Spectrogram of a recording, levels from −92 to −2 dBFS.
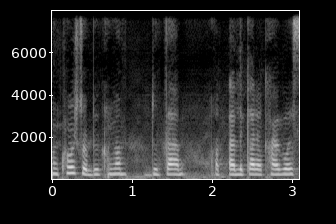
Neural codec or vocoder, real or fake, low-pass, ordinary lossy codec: codec, 16 kHz, 1 kbps, FreqCodec, larger model; fake; none; none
